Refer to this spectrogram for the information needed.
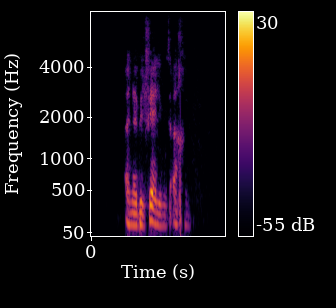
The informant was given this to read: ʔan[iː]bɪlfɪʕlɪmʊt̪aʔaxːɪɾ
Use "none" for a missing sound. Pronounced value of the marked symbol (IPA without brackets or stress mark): aː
